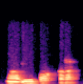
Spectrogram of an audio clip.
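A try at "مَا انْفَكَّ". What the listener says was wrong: Manfakka. Jadi jangan dibaca hamzah wasalnya. Ya, manfakka.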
